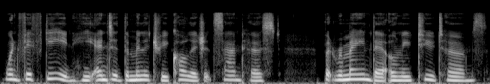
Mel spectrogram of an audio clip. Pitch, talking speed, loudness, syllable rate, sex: 200 Hz, 185 wpm, -15 LUFS, 6.4 syllables/s, female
